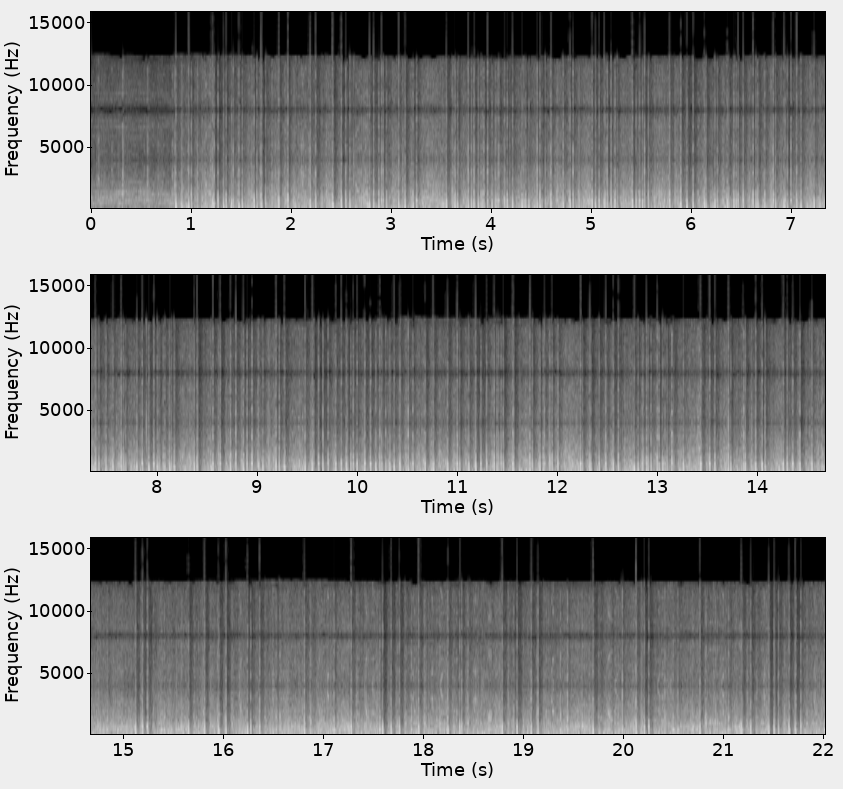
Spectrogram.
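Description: Fireworks crackling: a dense, unbroken crackle of many small pops that starts about a second in and keeps up steadily.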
